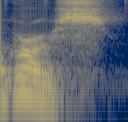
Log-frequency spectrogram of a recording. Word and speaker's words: Gross: Pascal Gross. Rhymes with so close.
